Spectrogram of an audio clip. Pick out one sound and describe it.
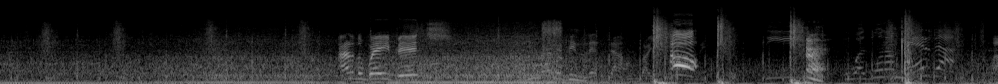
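Punches thud against bodies in a street fight.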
